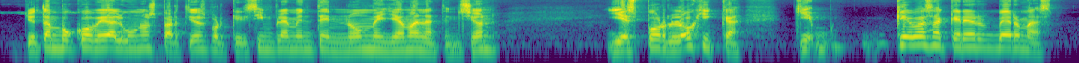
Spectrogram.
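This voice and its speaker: The speech runs at a fairly quick pace, broken by long, frequent pauses. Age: 20s. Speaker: podcast host. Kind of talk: casual solo podcast monologue. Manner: halting, frequent repetitions and fillers; animated, passionate.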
